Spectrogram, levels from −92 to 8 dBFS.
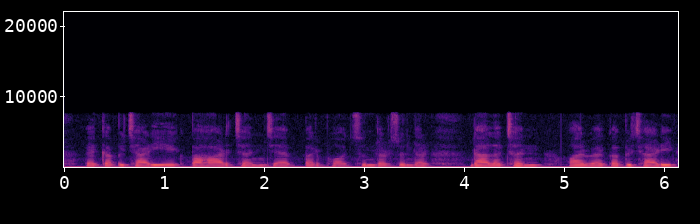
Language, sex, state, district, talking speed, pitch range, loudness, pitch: Garhwali, female, Uttarakhand, Uttarkashi, 165 wpm, 180-185 Hz, -35 LUFS, 180 Hz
